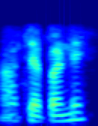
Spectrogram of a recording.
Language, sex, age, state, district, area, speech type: Telugu, male, 18-30, Telangana, Ranga Reddy, urban, conversation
